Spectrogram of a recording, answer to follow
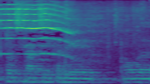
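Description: A man speaking into a microphone, with a brief high squeal over his voice in the first second that slides down in pitch.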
